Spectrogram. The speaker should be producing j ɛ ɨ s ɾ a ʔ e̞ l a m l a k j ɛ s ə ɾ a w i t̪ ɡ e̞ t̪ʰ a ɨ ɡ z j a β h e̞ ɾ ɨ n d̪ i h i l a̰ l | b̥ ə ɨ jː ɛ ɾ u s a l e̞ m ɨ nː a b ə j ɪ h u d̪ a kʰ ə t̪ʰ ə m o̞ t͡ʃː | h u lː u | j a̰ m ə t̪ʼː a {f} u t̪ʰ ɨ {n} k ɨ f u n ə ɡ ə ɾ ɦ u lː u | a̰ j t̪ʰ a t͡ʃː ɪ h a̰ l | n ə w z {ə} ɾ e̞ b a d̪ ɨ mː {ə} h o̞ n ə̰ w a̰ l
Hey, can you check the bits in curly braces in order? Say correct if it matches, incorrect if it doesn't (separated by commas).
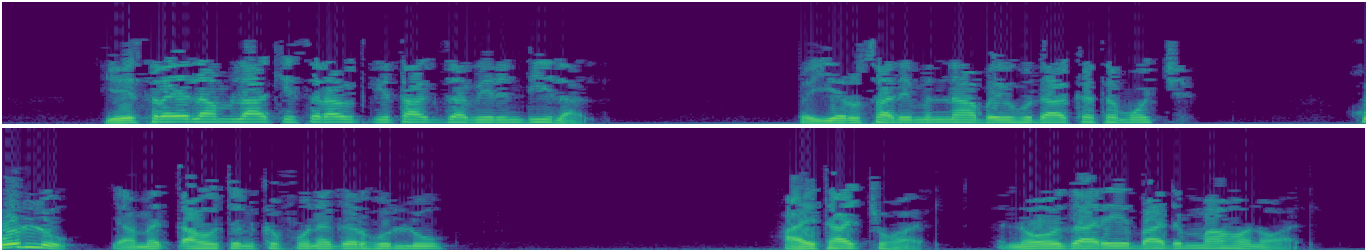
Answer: incorrect, correct, incorrect, incorrect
